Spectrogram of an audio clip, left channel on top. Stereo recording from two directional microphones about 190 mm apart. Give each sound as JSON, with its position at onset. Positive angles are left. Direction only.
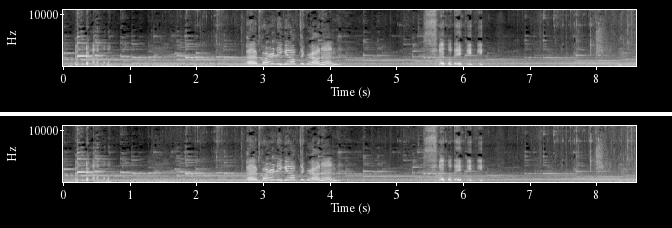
{"t": 0.1, "sound": "wind chime", "side_deg": 0}
{"t": 2.7, "sound": "speech", "side_deg": 10}
{"t": 5.5, "sound": "speech", "side_deg": 15}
